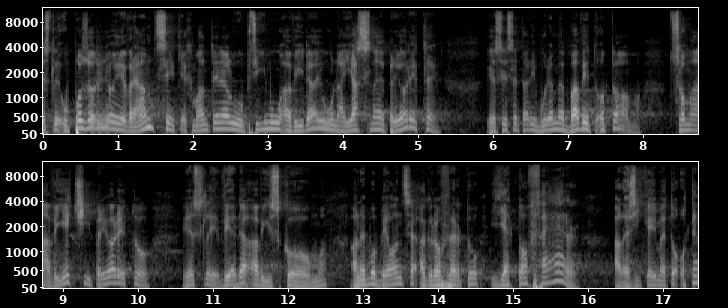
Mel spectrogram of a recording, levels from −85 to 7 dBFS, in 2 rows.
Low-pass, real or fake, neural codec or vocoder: 10.8 kHz; real; none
